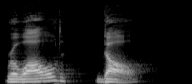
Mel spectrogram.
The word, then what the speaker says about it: Roald Dahl: R-O-A-L-D, Roald Dahl.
